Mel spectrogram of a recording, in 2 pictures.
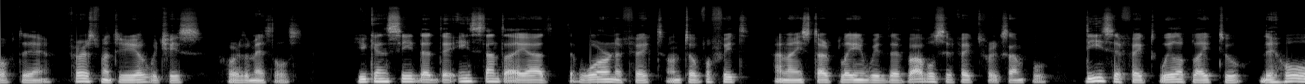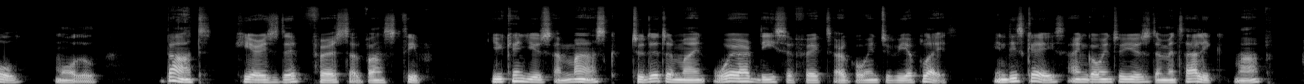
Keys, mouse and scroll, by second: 1.0 click, 2.0 click, 2.8-6.1 drag, 6.1 middle click, 7.5-9.5 shift+middle drag, 10.2 middle click, 12.7 middle click, 13.4 middle click, 17.4 click, 18.5 n, 19.1 ctrl+z, 19.1 ctrl+x, 19.4 shift+a, 20.5 Down, 21.7-22.3 drag, 23.9 click.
